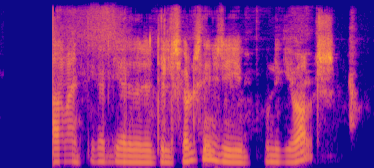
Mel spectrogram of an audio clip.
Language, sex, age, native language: Icelandic, male, 40-49, Icelandic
